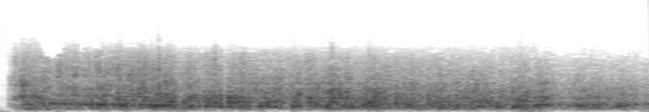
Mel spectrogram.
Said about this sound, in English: There was a great storm, and God went back to heaven, leaving a flaming sword to make sure nobody touched the tree again.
